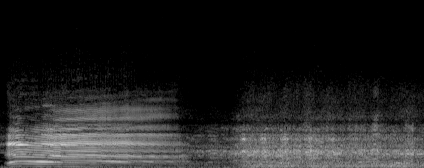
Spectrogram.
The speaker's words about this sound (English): He sees something behind that bush. Yeah. And so do I. I think I do, too. It's a lion. A lion. He's coming this way.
